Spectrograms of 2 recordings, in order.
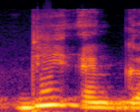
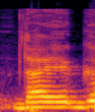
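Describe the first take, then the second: First: ది said slowly as "dee" before egg. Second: ద said "da" before egg; THE wrongly as "da". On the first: Teacher correcting learners before a vowel word, ది as slow "dee". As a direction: stretch ది to a long ee, then egg. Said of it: "ది egg అనాలి". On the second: Teacher showing learners what to avoid, ద as "da" before egg. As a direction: say ద with an open a sound before egg. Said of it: "ద egg అనకూడదు". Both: Shown as a demonstration.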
